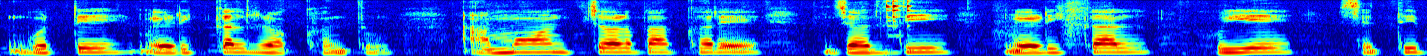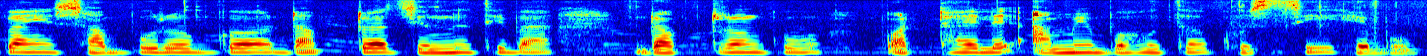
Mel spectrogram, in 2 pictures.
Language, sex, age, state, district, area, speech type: Odia, female, 30-45, Odisha, Kendrapara, urban, spontaneous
